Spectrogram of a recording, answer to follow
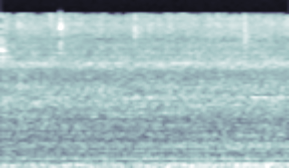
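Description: Steady running noise of a greenhouse evaporative cooling system: an exhaust fan running with a low hum, with water trickling down the soaked cellulose cooling pad into its trough.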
